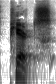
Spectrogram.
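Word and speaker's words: Pirc: pierce another opening where i never learned how to pronounce it i've used perch pierce pits over the course of my career i think people have been telling me that pierce is in fact the pro now correct pronunciation but what do i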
